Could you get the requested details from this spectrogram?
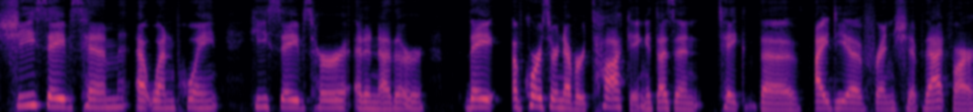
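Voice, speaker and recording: A woman with an American accent speaks at a medium pitch in a bright, sharp tone with vocal fry, ordinary pitch variation, and a moderate pace, the sound dry and close with no echo against a quiet background. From US Midwest, small town. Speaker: book podcast co-host and playwright. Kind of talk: casual chat.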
